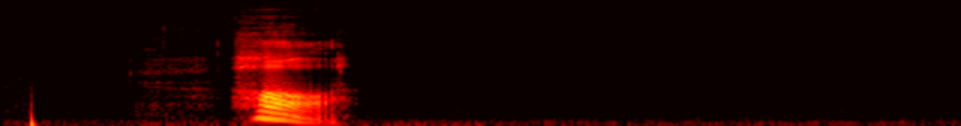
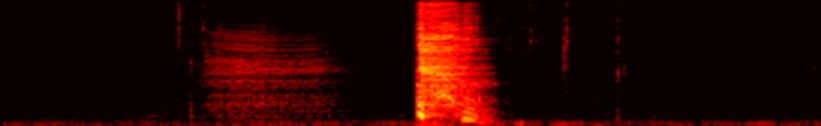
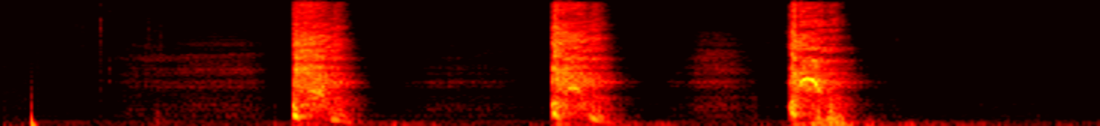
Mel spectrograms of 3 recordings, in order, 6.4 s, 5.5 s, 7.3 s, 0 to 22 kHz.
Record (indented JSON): {
  "exhalation_length": "6.4 s",
  "exhalation_amplitude": 7413,
  "exhalation_signal_mean_std_ratio": 0.2,
  "cough_length": "5.5 s",
  "cough_amplitude": 14796,
  "cough_signal_mean_std_ratio": 0.2,
  "three_cough_length": "7.3 s",
  "three_cough_amplitude": 18157,
  "three_cough_signal_mean_std_ratio": 0.27,
  "survey_phase": "beta (2021-08-13 to 2022-03-07)",
  "age": "45-64",
  "gender": "Male",
  "wearing_mask": "No",
  "symptom_none": true,
  "smoker_status": "Ex-smoker",
  "respiratory_condition_asthma": false,
  "respiratory_condition_other": false,
  "recruitment_source": "REACT",
  "submission_delay": "1 day",
  "covid_test_result": "Negative",
  "covid_test_method": "RT-qPCR"
}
